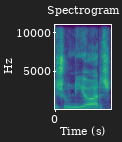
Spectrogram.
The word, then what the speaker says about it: juniores: Quando dizemos, adaptamos ao português quando no singular pomos um acento em júnior e em sénior, mas no plural é seniores e juniores. – Juniores. – Exatamente, juniores e seniores maiores, o acento é no O, palavra, o acento não pode ir para além dessa sílaba, não é?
